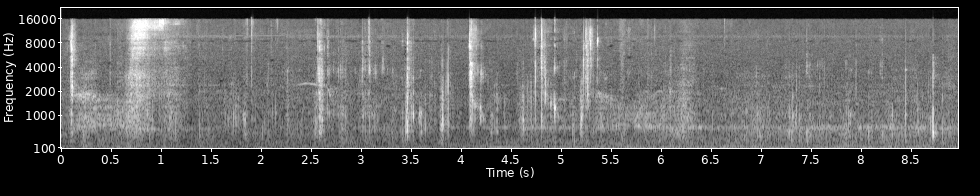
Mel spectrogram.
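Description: Close-miked chewing of a soft cream-layered crepe cake, with irregular sharp mouth clicks.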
